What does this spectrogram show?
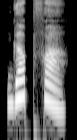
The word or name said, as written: ಗಪ್ಫಾ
